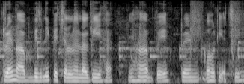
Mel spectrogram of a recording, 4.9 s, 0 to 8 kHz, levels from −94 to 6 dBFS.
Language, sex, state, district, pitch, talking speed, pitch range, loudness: Hindi, male, Bihar, Kaimur, 130 Hz, 170 wpm, 125-140 Hz, -19 LUFS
